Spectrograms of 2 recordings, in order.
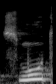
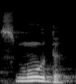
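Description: First: The final consonant is voiceless. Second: The final consonant is voiced. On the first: The speaker calls it wrong. "जो कि गलत है" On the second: The speaker calls it right. "इसे बोला जाता है स्मूद"

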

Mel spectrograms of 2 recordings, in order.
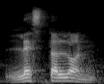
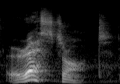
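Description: First: It is said as 'lestalon', with l sounds. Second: It is said in standard English.

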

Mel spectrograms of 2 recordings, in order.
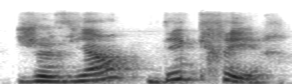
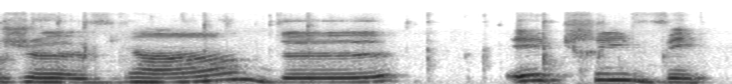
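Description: First: De is merged into the following word. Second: De is said as a separate full syllable. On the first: The speaker calls it right. "tem E e E, então é décrire. Assim" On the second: The speaker calls it wrong. "Você falou"

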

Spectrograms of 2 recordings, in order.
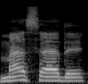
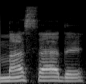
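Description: Both takes have the same delivery.

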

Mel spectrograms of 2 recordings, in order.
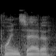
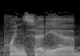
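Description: First: A Southern drawl shortens the ending of the word. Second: Every syllable is said, including the final -ia. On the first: "my North Carolina drawl comes out, and it comes out poinsettia" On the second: "It's spelled with IA at the end, and it's spelled poinsettia"

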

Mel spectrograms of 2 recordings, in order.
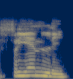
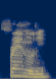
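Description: First: An extra 'i' vowel sound is heard. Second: No 'i' vowel sound is heard. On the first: The speaker calls it wrong. "Muchas personas cometen el error de decir friendly" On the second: The speaker calls it right. "La I no suena, es friend, friendly"

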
